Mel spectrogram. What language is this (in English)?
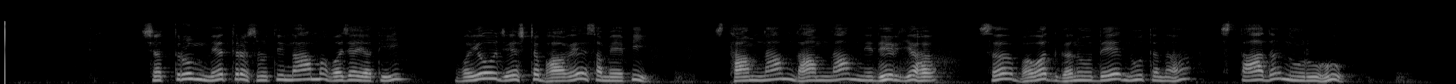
Sanskrit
